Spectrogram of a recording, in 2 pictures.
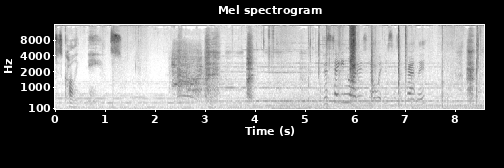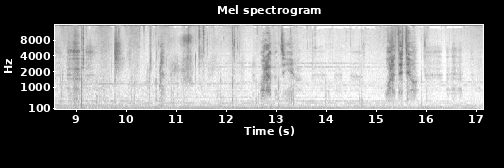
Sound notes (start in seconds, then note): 2.3 person screaming; 9.6 intense music continues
